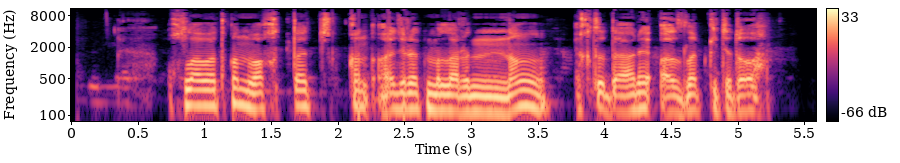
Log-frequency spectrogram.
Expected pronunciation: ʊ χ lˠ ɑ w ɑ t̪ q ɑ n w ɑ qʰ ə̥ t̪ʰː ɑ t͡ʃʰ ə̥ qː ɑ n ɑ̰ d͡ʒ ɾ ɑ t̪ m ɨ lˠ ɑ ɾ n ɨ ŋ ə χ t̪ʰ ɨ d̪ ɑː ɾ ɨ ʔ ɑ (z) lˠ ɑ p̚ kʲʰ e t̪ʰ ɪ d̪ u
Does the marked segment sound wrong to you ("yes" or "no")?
no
